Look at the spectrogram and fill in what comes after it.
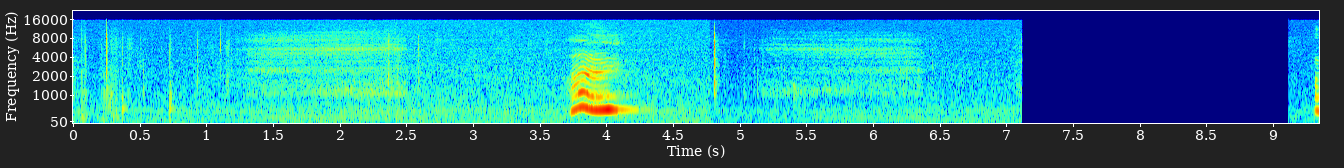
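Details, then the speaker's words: Sleeping dog in an odd position: two faint, whistling nasal snores a few seconds apart, with a brief louder vocal sound between them. "there's one seriously how does he sleep like that really bz can you hear him"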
